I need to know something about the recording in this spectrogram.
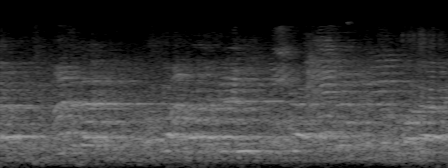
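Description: Several voices calling and shouting over one another, echoing in a large sports hall, with held, drawn-out calls among them.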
